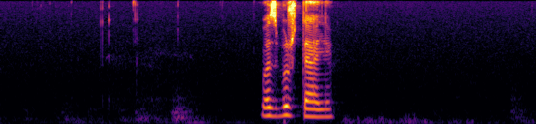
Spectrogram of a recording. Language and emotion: Russian, neutral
